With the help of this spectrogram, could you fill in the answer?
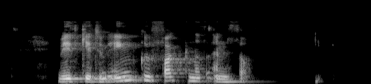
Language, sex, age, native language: Icelandic, male, 20-29, Icelandic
